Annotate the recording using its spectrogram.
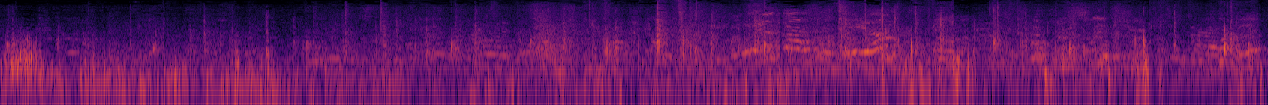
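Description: Footsteps and handling knocks from a camcorder carried at a walk, with indistinct voices rising and falling, mostly in the second half.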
